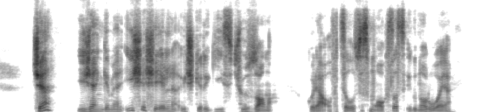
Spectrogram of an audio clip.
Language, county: Lithuanian, Utena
